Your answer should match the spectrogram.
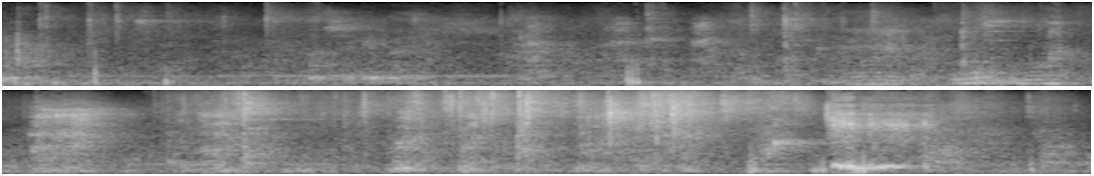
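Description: A puppy and a larger dog play-fighting on a tile floor: scuffling and clicking of paws and claws on the tiles, mixed with small dog vocal noises. The scuffle gets louder and busier after about six seconds, and a short pitched yelp comes near the end.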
